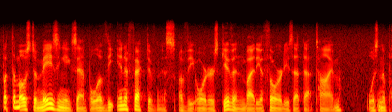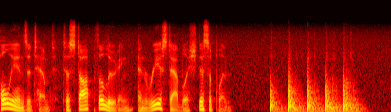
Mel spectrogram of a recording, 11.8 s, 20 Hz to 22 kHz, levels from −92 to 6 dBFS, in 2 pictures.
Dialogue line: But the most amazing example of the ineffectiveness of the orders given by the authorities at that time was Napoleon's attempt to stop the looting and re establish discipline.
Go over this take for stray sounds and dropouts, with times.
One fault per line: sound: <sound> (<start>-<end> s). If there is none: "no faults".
sound: thud (9.9-11.5 s)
